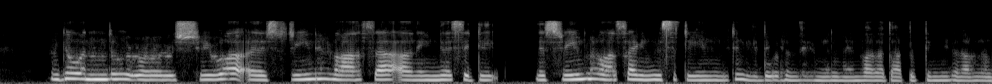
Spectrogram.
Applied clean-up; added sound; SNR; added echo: neural diffusion model UNIVERSE++.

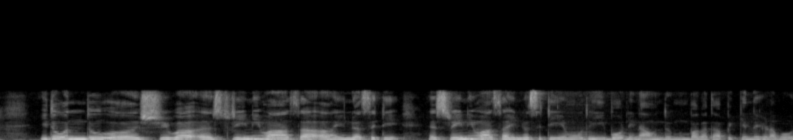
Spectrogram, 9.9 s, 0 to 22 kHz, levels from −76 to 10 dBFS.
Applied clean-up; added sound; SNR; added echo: none; none; none; none.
